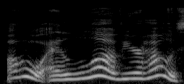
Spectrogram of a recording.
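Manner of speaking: slow, high, drawn-out delight; gushing. A narrator's reading. Cheyenne to little man about his house, gushing. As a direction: gush with loud, stretched admiration.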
